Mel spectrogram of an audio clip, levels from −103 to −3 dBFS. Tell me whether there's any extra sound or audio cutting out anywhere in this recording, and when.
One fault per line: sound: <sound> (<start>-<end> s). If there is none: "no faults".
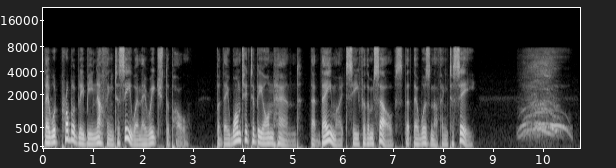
sound: breath (9.5-10.6 s)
